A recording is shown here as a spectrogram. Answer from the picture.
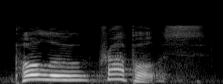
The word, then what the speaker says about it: Polutropos: Polutropos. P-O-L-U-T-R-O-P, long O-S. Polutropos.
